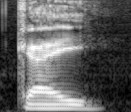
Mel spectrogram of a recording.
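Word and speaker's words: kay: La consonante K se pronuncia con la lengua, la punta de la lengua y el paladar. Kai.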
